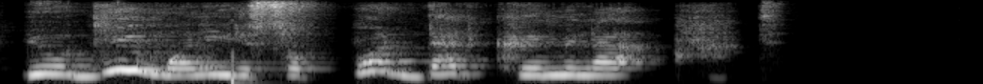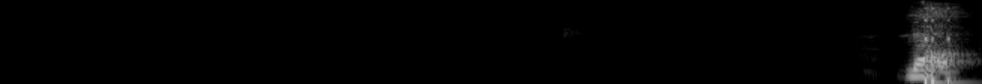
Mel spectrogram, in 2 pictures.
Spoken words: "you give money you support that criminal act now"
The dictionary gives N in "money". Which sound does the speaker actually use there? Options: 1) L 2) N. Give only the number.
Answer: 1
